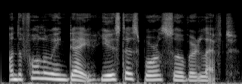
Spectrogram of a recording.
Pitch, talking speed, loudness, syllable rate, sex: 215 Hz, 175 wpm, -16 LUFS, 5.9 syllables/s, female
